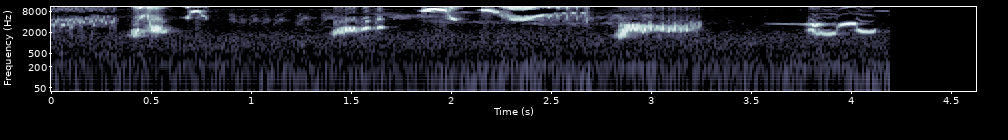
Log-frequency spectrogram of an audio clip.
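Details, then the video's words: Robin singing clear tutor song: crisp high whistles, quick upward and downward sweeps and a short buzzy burst, delivered as separate phrases with brief silences between, against a near-silent background. "masteran burung Robin!! suaranya jernih"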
